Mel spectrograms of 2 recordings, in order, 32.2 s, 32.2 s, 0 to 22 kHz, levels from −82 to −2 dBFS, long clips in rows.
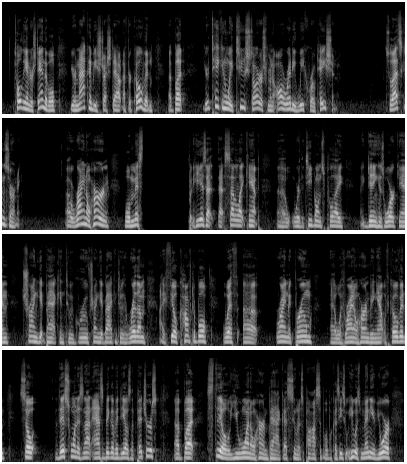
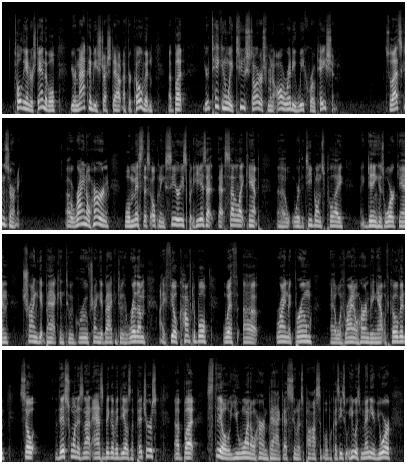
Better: second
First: audio cutting out; at 11 s for 1 s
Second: none

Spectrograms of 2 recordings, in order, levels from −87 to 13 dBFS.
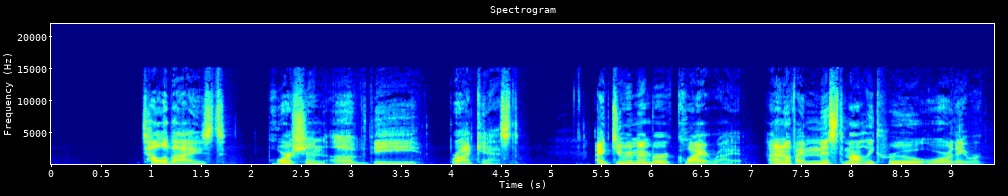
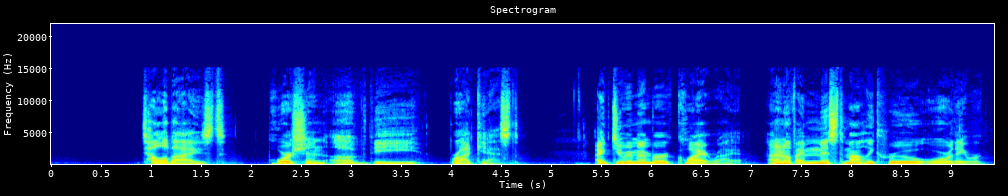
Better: second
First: thin; somewhat; fading below 1 kHz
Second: none

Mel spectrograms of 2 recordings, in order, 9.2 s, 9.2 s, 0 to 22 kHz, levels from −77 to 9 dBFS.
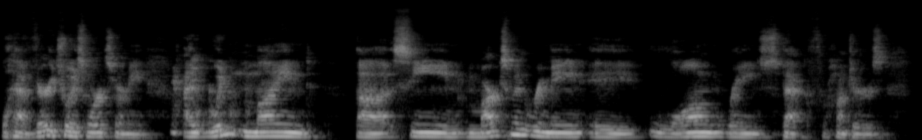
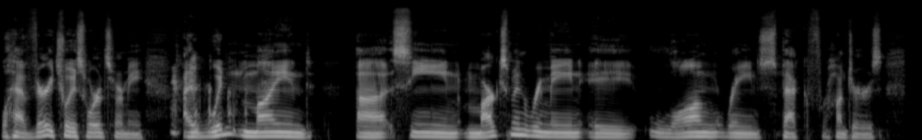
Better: second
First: room echo; slight; dies away in 0.3 s // off-mic speech; far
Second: none

